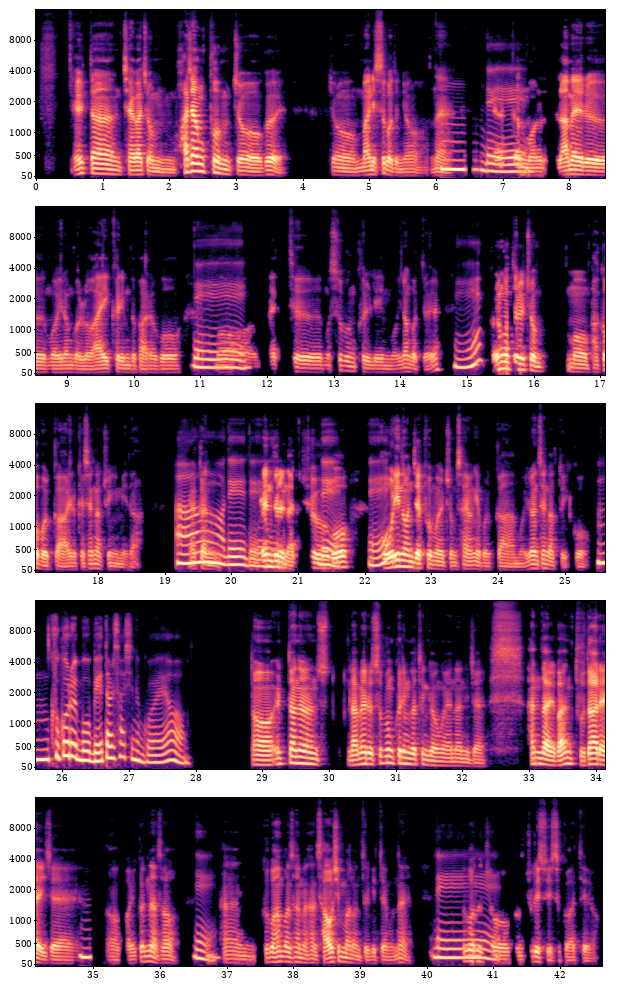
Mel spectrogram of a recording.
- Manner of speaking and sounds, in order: sniff; distorted speech; tapping; "수분크림" said as "클림"; other background noise; drawn out: "네"
- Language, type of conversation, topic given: Korean, advice, 경제적 압박 때문에 생활방식을 바꿔야 할 것 같다면, 어떤 상황인지 설명해 주실 수 있나요?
